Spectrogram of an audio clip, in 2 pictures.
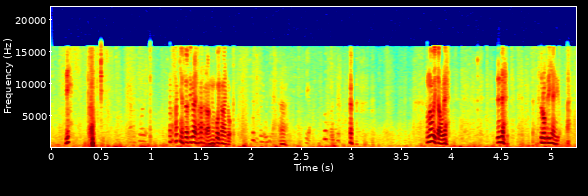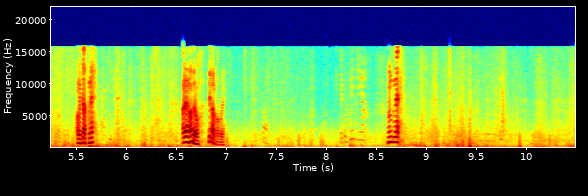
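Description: A person's short, strained vocal sounds, whines and grunts of effort, about seven in all, while struggling through deep powder snow, with a few sharp clicks and snaps early on.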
